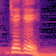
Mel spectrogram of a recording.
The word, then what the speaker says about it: llegué: Llegué. Llegaste. Llegó. Llegó. Again, notice there's a change in the yo form from G to GU before E to preserve the hard G or G sound.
